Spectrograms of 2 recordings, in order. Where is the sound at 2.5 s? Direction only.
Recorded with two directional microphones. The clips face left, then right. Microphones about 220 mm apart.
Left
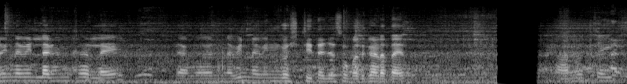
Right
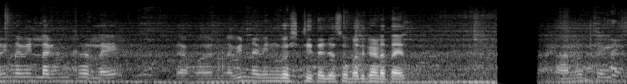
20° right (ahead or behind).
